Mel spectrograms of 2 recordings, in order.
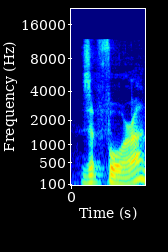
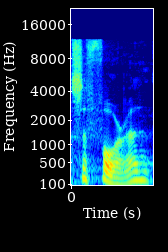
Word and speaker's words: Zipporah: And we see that he marries one of his daughters, Zipporah, not Sephora, Zipporah, Zipporah, however you want to pronounce it.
